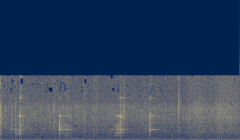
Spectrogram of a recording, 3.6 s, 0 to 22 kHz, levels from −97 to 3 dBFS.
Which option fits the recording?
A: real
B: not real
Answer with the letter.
A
